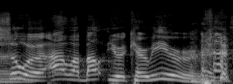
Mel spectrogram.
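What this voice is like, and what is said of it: English with heavy put-on French accent. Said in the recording (French): “Comme ça, il y a un gros accent.”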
